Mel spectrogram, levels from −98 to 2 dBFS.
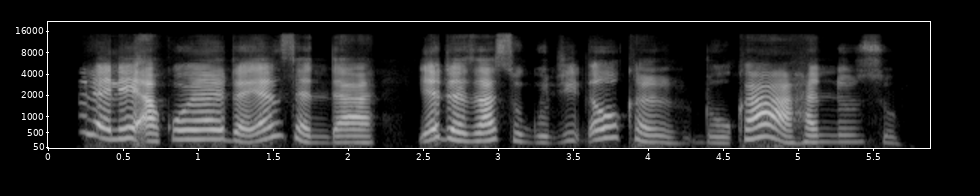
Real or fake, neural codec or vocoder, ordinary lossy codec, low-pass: fake; codec, 44.1 kHz, 7.8 kbps, DAC; none; 14.4 kHz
